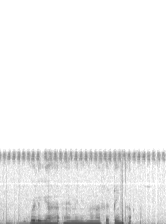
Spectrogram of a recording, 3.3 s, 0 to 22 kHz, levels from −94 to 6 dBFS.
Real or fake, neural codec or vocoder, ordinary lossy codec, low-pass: real; none; none; 7.2 kHz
